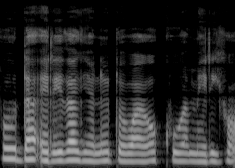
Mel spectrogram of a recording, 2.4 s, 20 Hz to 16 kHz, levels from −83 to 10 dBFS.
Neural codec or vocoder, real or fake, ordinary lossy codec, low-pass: none; real; none; 14.4 kHz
